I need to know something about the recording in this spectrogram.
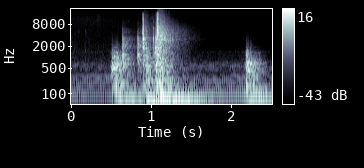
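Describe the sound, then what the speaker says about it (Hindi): A door slams shut with a heavy, booming thud in a horror animation. It starts with a cluster of loud knocking impacts, then a lower second thump follows about a second later, with no voices. "अचानक दरवाजा उसके पीछे जोर से बंद हो गया।"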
